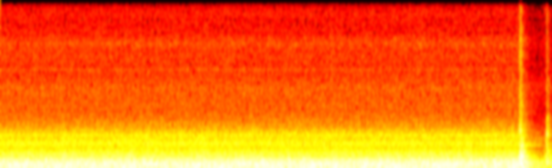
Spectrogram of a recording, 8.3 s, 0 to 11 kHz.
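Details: New 2018 Rheem Classic 14 SEER central air conditioner condenser: steady fan and compressor hum with no rattles, then clean cutoff and wind-down; normal shutdown.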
